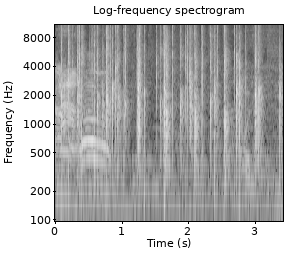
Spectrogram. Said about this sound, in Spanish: yo creo que merece un aplauso de todos. ¿eh? Por favor.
